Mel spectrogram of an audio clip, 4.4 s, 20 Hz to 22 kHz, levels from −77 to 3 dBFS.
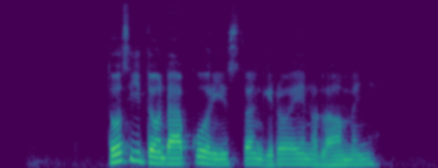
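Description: Nothing in this speech recording stood out as a technical problem on listening, and the Opus voice compression at 24 kbps leaves it full-band, with content reaching up to about 20.1 kHz.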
